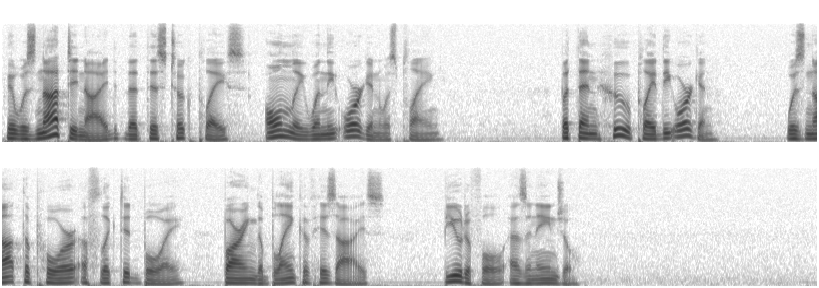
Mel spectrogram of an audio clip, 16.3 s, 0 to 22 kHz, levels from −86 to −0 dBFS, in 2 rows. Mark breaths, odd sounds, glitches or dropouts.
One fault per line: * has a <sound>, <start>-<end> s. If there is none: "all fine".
all fine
